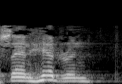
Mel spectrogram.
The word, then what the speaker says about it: Sanhedrin: The Sanhedrin, when you see the word in the Greek, is Sunedrian.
